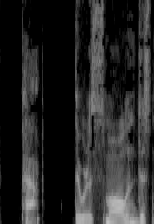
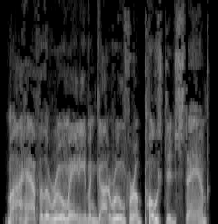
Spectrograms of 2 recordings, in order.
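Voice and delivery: put-on grumpy old man; 8 semitones higher than usual. Pap voiced by reader.

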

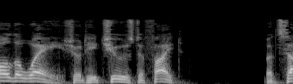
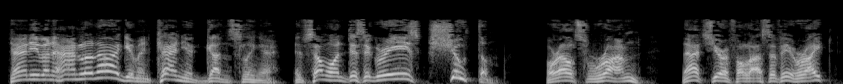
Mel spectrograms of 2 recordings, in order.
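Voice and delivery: high-pitched, heated goading; angry jeering; 6 semitones higher than usual. Acted. Rancher jeers at the departing gunslinger, angry taunting. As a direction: goad him into turning back.

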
